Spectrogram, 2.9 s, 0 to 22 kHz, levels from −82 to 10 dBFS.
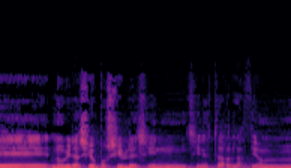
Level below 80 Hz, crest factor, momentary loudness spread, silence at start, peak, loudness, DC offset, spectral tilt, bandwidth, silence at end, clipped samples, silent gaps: -44 dBFS; 18 dB; 7 LU; 0 s; -16 dBFS; -34 LUFS; under 0.1%; -5 dB/octave; 13 kHz; 0 s; under 0.1%; none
